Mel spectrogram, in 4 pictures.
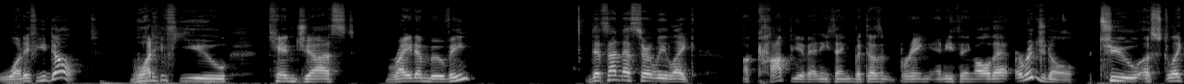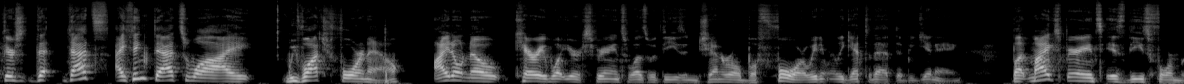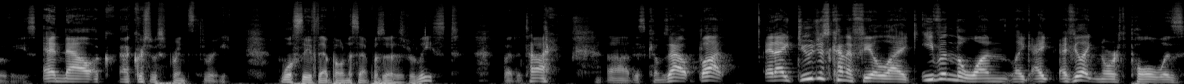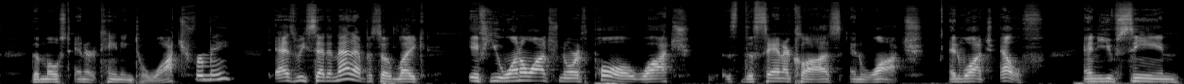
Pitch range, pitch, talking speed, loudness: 125-165 Hz, 135 Hz, 185 wpm, -25 LUFS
